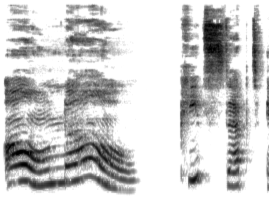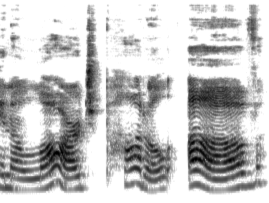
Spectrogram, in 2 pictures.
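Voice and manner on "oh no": usual speaking voice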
